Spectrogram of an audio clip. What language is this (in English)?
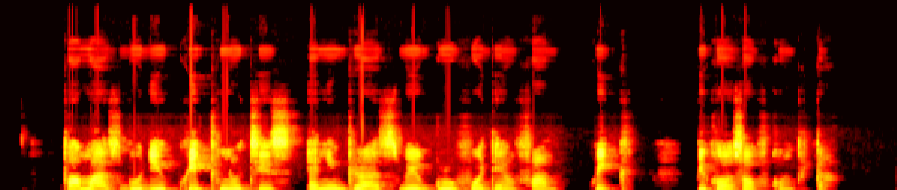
Nigerian Pidgin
